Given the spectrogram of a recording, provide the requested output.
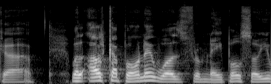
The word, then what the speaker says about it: Al Capone: I know that in English you say Al Capone, but he would have said Al Capone. That's the pronunciation.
